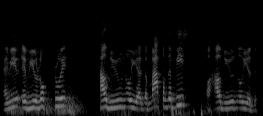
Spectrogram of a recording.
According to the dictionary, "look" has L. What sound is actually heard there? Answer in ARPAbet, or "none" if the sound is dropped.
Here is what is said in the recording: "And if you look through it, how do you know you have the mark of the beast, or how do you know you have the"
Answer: L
